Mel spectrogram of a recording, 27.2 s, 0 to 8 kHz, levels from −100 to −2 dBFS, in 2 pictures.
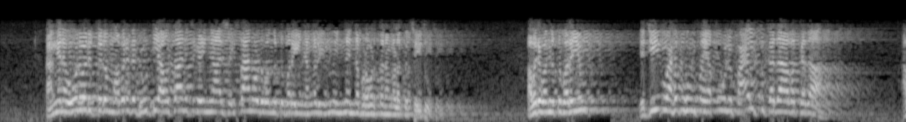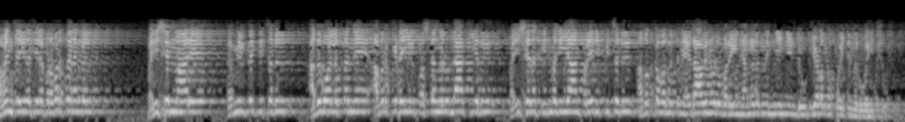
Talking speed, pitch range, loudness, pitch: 95 wpm, 225-270 Hz, -24 LUFS, 260 Hz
